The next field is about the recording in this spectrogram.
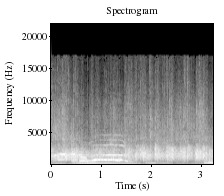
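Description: An audience in a church breaks into sustained hand clapping, a dense, steady wash of applause filling the room, with sustained musical tones and some vocal sounds mixed underneath.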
